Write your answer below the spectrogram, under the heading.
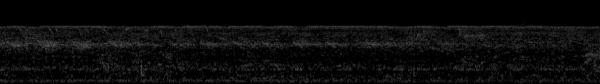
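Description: Steady outdoor ambience: an even, high-pitched hiss of distant insects, with no distinct events.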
